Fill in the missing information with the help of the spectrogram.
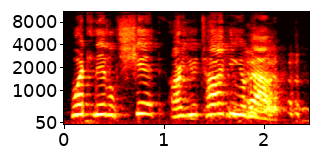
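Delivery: high witch voice, rising question; puzzled witch. Acted. Witch asks player about the one poking them, high and puzzled. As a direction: ask in a high, indignant witchy lilt.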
